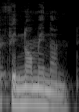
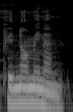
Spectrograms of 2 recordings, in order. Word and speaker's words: phenomenon: सो इसको हम normally फिनोमिना पढ़ते हैं। सो बच्चों को नॉर्मली इसकी स्पेलिंग भी फिनोमिना ही याद होती है, उनको यहाँ पे PHENOMENA करके याद करते हैं इसको, लेकिन आपको ऐसा बिल्कुल भी नहीं करना है। इसकी स्पेलिंग है PHENOMENON, फिनोमिनन।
